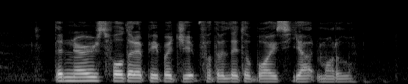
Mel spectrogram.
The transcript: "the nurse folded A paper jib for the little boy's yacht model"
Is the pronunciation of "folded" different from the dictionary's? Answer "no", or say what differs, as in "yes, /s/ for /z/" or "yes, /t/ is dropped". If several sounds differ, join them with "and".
no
